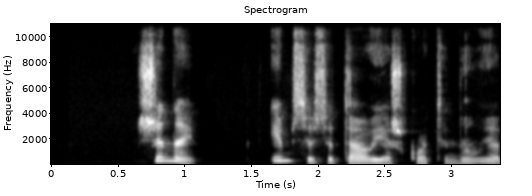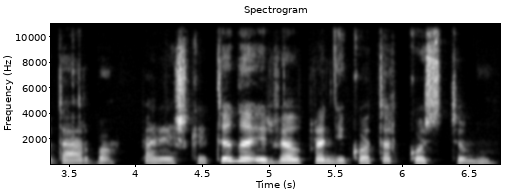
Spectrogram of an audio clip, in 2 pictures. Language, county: Lithuanian, Kaunas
